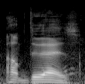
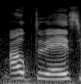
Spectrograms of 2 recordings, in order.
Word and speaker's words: Alpe d'Huez: But, you know, for example, the Alpe d'Huez. Have I said that right? – Alpe d'Huez. – Alpe d'Huez, yeah, that's it.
